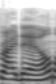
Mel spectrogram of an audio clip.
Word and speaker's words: Rydell: It's not Riddle, it's Rydell, like the high school, so I want to make sure I said that correctly.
